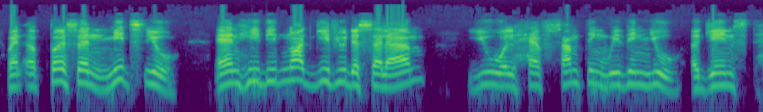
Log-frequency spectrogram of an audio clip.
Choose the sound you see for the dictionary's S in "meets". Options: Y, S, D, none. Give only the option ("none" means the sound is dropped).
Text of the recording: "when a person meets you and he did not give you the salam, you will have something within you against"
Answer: S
